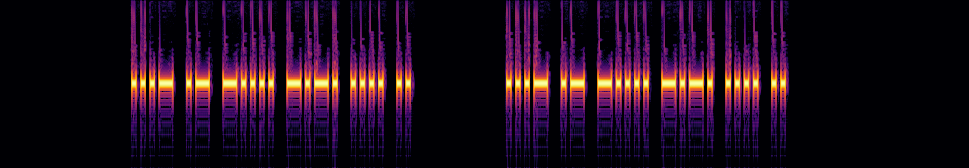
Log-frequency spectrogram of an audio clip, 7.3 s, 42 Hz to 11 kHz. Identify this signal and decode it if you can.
Morse code, heard as a keyed tone, about 34 wpm, 700 Hz. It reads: VA6CHI VA6CHI
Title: DXCC-100 Call Signs - 6 Characters - Repeated 2x - 35wpm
